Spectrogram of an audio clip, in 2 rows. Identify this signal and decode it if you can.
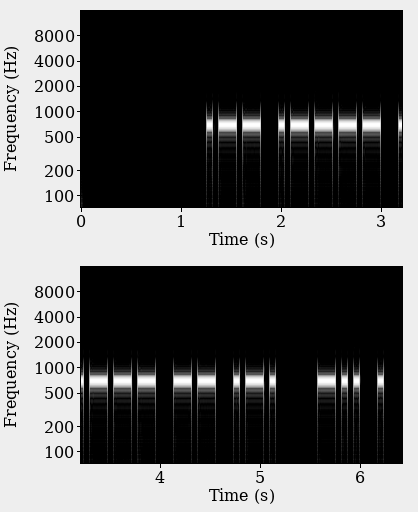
Morse code, heard as a keyed tone, about 20 wpm, 700 Hz. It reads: W1JMR DE
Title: USA Callsign DE Callsign 20wpm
